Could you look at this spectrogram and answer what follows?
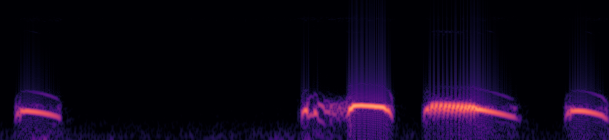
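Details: Spotted dove coos, a call for lifting the spirit of pet doves or luring wild doves: a falling note ending one phrase, a pause, then a full four-part phrase of stuttered start, steady hoot, long descending coo and short final coo.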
